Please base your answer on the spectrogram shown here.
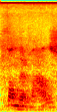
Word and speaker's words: van der Waals: And then we have the van der Waals interaction, or van der Waals, if you pronounce it the Dutch way.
